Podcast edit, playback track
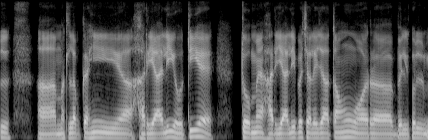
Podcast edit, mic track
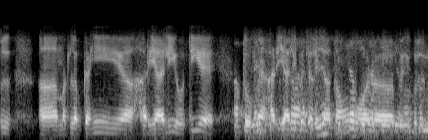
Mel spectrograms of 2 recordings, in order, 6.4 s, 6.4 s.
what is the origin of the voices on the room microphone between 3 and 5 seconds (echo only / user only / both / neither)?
both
